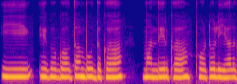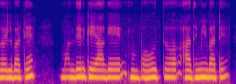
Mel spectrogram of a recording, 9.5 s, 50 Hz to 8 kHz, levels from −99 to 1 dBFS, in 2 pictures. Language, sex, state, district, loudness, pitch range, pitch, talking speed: Bhojpuri, female, Uttar Pradesh, Deoria, -22 LUFS, 220-235 Hz, 225 Hz, 115 wpm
